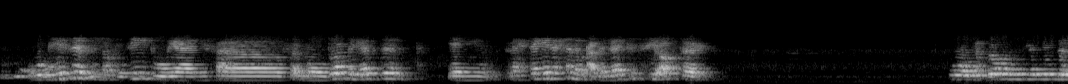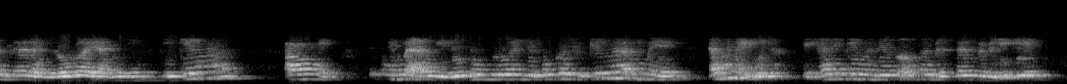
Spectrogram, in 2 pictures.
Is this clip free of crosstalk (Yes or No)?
Yes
